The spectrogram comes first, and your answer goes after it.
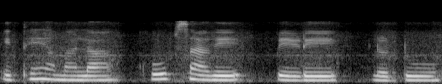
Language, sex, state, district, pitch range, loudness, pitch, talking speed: Marathi, female, Maharashtra, Gondia, 190-215 Hz, -15 LUFS, 200 Hz, 80 wpm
